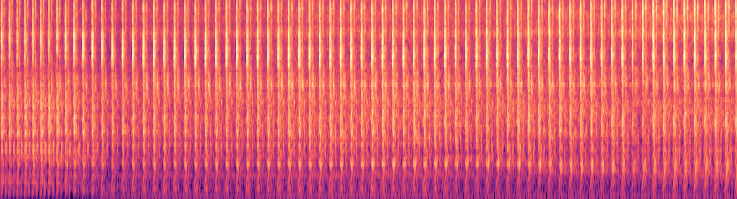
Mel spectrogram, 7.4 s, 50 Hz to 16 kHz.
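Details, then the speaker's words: 2007 Chrysler Sebring 2.7L V6, replacement long block about 60,000 miles (car about 129,000), oil changed every 3,000 miles and never ran low; sharp, even knock about three per second over idle; one opinion says lower pan, owner thinks top of engine; lost power uphill. "now Griz mer auto has told me it's coming from the lower pan to me it sounds like it's coming from the top of the engine"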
